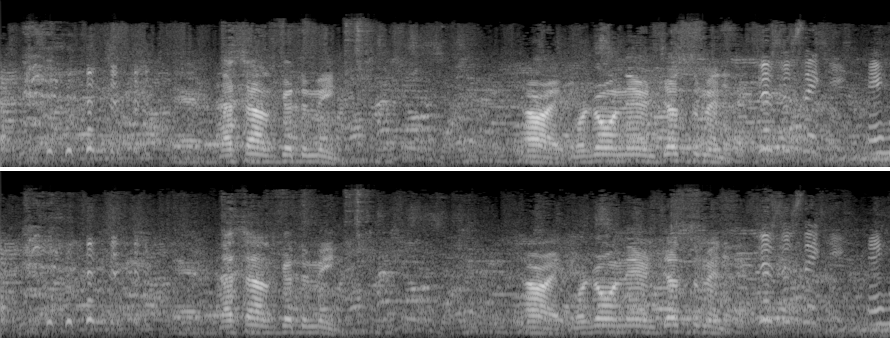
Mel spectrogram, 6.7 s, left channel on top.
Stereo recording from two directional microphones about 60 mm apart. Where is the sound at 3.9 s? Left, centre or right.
Centre.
